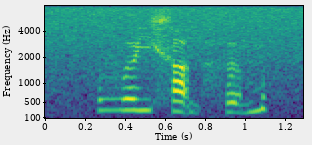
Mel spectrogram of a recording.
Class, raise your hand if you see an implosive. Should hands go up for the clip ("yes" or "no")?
no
